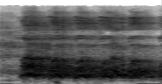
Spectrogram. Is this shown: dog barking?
yes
